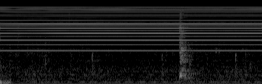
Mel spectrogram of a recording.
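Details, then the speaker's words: Home-built Maxwell Boostcap supercapacitor D-cell pack running a 1200 W modified-sine inverter: steady piercing high tone with faint ticks as pack voltage sags from 10.1 to about 9.9 volts; inverter low-voltage alarm before shutdown. "you should hear the inverter beeping due to the low voltage and I'm gonna keep it going until it shuts up there you go that's the warning"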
